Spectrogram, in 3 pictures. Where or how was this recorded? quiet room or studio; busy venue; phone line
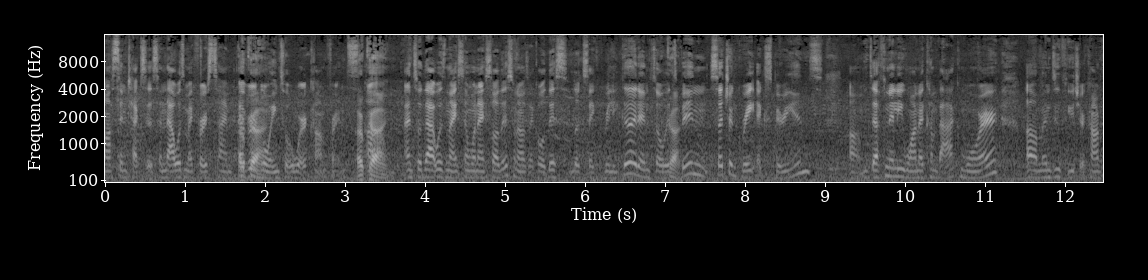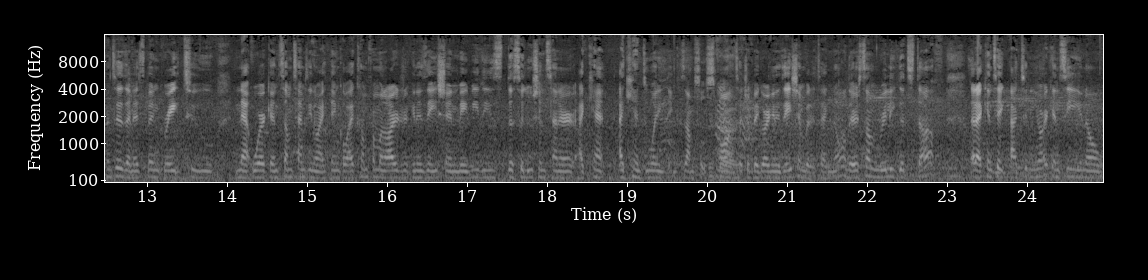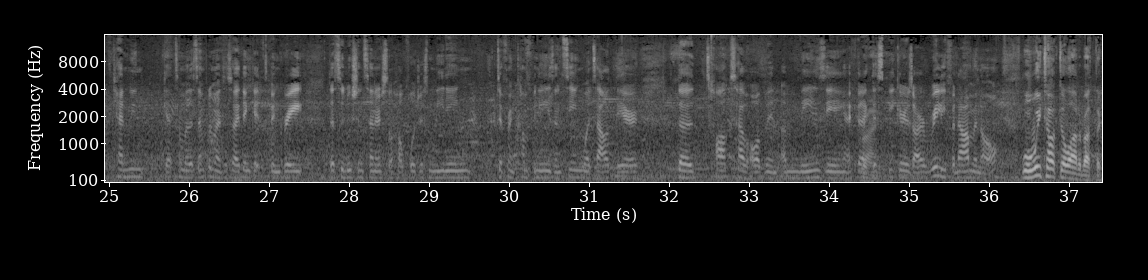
busy venue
